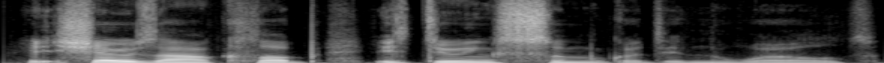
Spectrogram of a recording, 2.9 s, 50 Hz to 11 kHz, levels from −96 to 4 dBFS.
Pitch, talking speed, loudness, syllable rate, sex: 125 Hz, 225 wpm, -17 LUFS, 4.2 syllables/s, male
